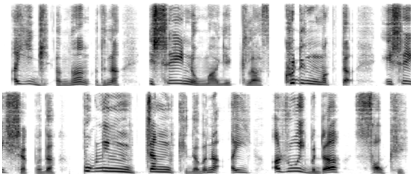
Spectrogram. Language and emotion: Manipuri, angry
